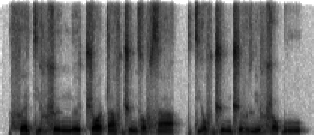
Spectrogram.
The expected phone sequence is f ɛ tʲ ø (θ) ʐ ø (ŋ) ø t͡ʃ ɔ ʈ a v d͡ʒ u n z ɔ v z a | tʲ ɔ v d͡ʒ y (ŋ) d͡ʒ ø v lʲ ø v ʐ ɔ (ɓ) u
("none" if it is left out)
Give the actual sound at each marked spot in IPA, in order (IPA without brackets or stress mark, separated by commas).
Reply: v, ŋ, n, ɓ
